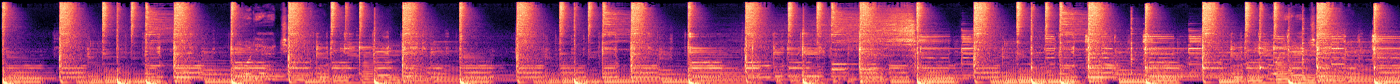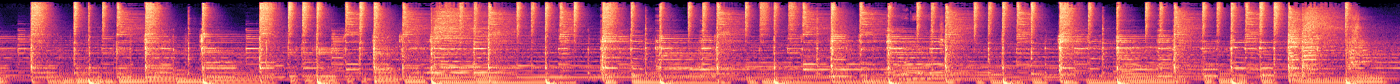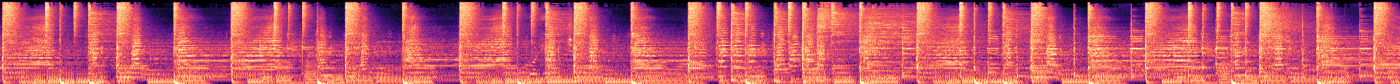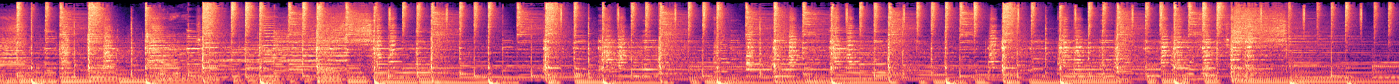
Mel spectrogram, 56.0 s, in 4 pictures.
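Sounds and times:
big city energetic funk music: 0:00.0 - 0:55.9.

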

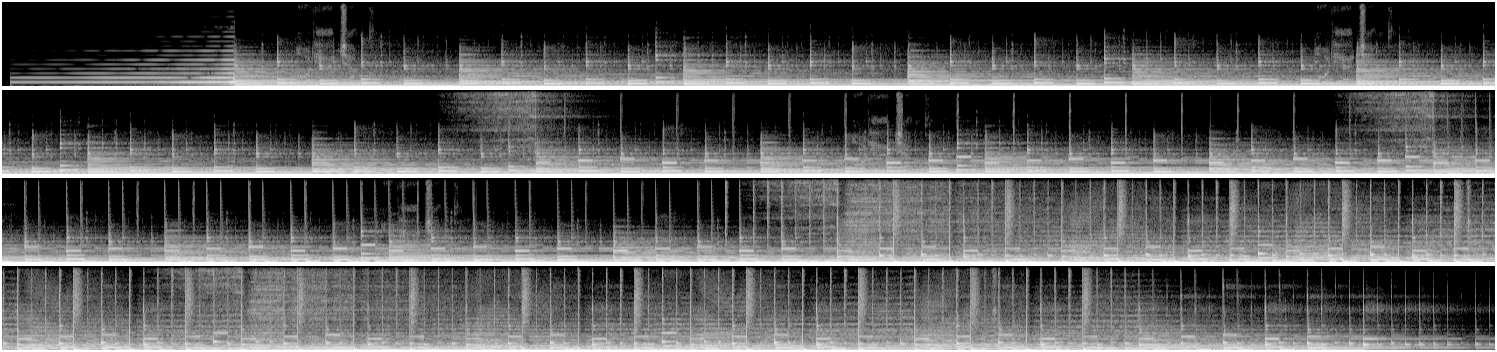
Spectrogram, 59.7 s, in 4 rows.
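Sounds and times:
corporate technology intro music: 0:00.8 - 0:59.7.

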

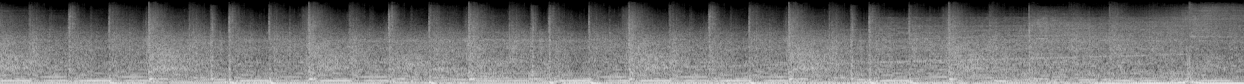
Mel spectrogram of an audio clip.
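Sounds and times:
rock music for sport action: 0:00.0 - 0:12.4.

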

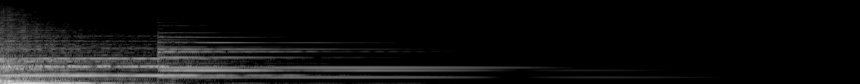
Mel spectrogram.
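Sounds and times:
spaghetti western music: 0:00.0 - 0:03.9.

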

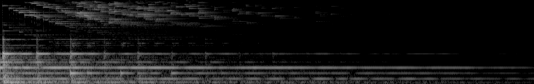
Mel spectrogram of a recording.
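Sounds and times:
piano logo jingle: 0:00.1 - 0:03.5.

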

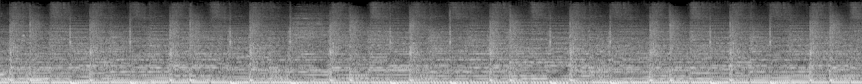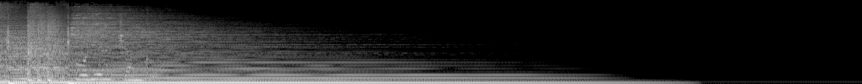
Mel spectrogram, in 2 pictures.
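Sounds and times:
upbeat rock music: 0:00.0 - 0:13.7.

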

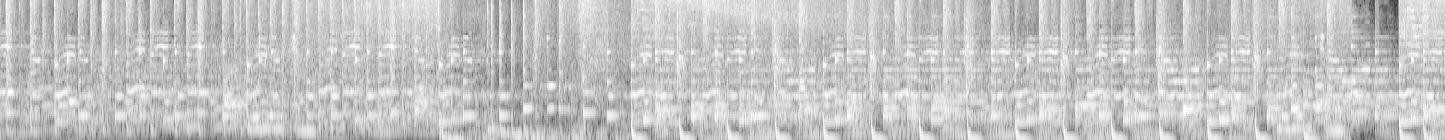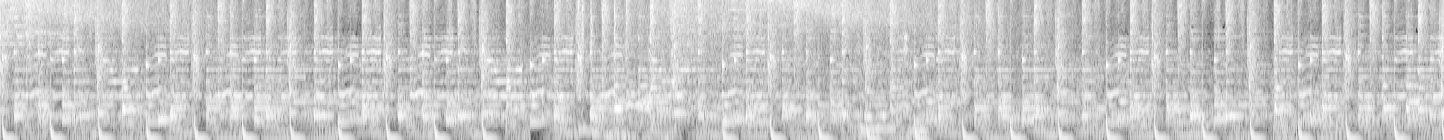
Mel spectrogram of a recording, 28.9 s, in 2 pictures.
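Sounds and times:
upbeat summer dance pop background music: 0:00.0 - 0:28.8.

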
